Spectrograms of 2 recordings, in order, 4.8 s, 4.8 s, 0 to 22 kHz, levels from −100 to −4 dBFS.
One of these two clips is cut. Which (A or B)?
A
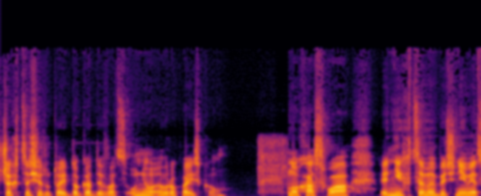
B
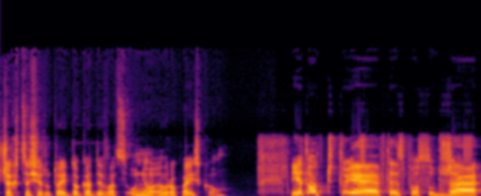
A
